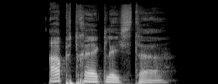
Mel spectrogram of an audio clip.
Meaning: inflection of abträglich: 1. strong/mixed nominative masculine singular superlative degree 2. strong genitive/dative feminine singular superlative degree 3. strong genitive plural superlative degree
- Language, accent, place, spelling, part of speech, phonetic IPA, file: German, Germany, Berlin, abträglichster, adjective, [ˈapˌtʁɛːklɪçstɐ], De-abträglichster.ogg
